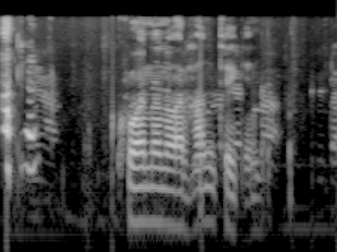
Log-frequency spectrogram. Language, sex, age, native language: Icelandic, male, 18-19, Icelandic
